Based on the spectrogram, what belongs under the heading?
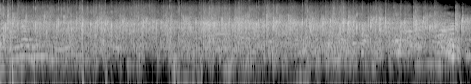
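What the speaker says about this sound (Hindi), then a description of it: "तालियां बजा दें।" An audience claps steadily at a Christmas sermon, dense continuous applause held at an even level throughout, with no words spoken over it.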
